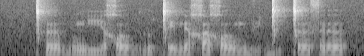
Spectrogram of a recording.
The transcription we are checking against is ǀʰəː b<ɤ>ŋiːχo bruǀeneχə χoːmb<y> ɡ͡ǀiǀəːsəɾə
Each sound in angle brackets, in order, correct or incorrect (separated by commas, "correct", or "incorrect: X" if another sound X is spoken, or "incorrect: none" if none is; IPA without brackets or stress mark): incorrect: o, correct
